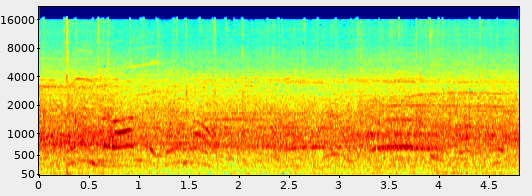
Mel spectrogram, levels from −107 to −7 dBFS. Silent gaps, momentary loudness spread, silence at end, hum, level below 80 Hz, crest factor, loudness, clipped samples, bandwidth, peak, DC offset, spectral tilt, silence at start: none; 6 LU; 0 s; none; -42 dBFS; 14 dB; -15 LUFS; under 0.1%; 17 kHz; 0 dBFS; under 0.1%; -3 dB/octave; 0 s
